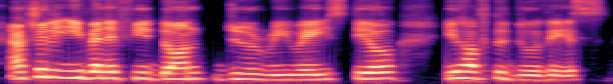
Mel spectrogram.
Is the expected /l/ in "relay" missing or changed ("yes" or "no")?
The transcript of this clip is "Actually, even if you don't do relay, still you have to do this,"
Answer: yes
